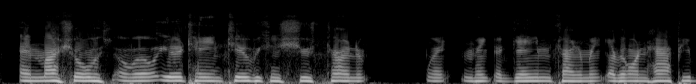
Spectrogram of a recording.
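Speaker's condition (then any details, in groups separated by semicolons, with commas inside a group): Cerebral palsy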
